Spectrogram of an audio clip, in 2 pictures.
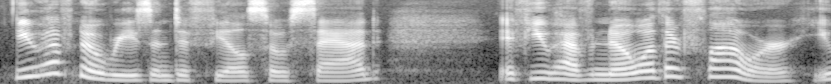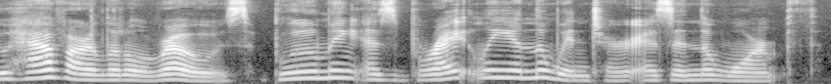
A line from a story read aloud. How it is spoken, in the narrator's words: he said cheerfully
